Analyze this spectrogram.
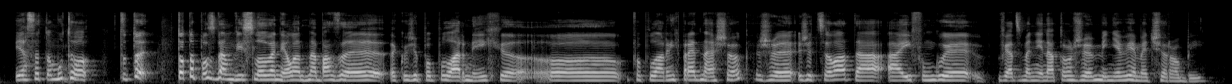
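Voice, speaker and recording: A woman talks at a moderate pace in an ordinary speaking voice, her pitch medium and her intonation fairly even. The background is quiet. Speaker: PhD student in biotechnology. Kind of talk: casual chat.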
